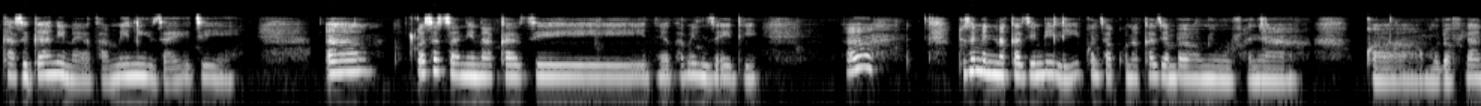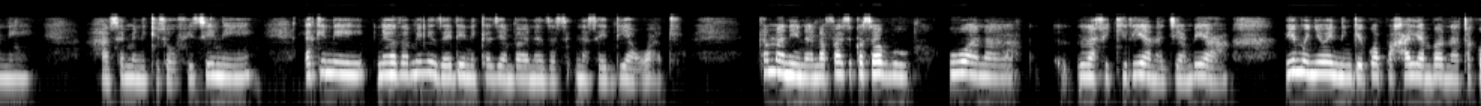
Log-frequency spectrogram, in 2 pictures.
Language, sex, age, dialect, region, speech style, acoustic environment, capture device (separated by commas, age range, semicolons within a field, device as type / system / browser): Swahili, female, 25-34, Kenya - Nairobi Sheng-influenced, Kenya, excited, people talking; nature, desktop / Windows / Chrome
